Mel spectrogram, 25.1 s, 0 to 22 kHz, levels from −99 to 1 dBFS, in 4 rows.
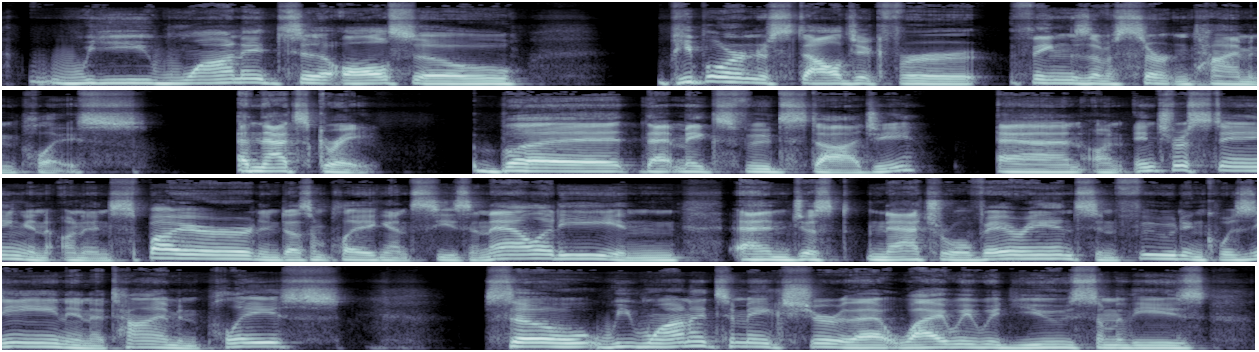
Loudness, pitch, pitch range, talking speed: -20 LUFS, 135 Hz, 120-170 Hz, 145 wpm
